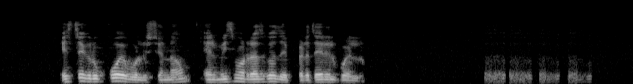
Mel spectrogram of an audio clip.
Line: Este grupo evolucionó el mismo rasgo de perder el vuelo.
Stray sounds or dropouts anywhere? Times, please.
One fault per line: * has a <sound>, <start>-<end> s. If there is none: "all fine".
* has a laugh, 4.8-5.9 s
